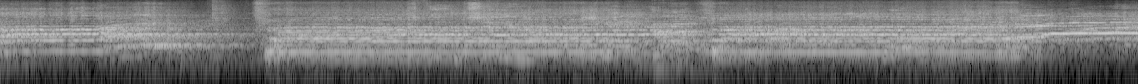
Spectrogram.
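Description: Choral music: many voices holding long, steady chords that change every two to three seconds.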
